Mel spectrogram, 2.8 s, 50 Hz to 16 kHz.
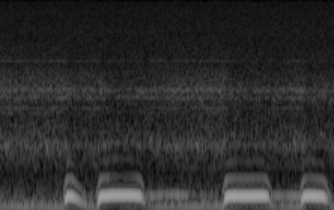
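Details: At a nest in Savannah on a late-December night in 2020, a great horned owl gives a short hoot, then long, low, steady hoots in a paired rhythm, heard through a nest camera with faint background hum.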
